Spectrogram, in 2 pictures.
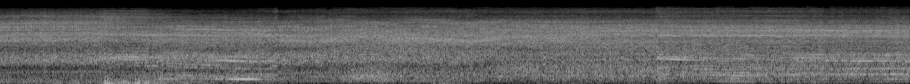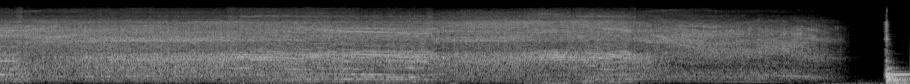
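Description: Angle grinder with a large cutting disc cutting through a worn steel plow bolt: a continuous loud, hissing whine whose pitch wavers as the disc bites, cutting off shortly before the end.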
